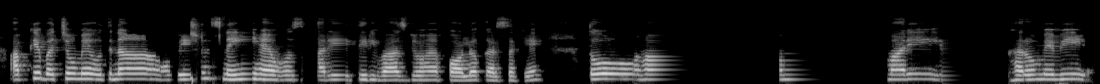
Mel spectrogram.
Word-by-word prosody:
अब 225 0 0
के 280 0 +3
बच्चों 245 +1 +1
में 255 0 +4
उतना 245 +1 +2 0.5
पेशेंस 275 +4 -3
नहीं 240 +2 +2
है, 225 -1 +6
वो 210 +1 -4
सारी 210 0 -5
रीति-रिवाज़ 200 -2 0
जो 205 0 -2
है, 205 0 +1
फॉलो 190 +1 +4
कर 190 -2 +1
सकें, 190 +2 -6 0.5
तो 245 0 +4 1.3
हमारी 230 0 -13 1.7
घरों 220 +2 +2
में 235 0 -1
भी, 240 -1 -2
230 Hz, 115 wpm, -19 LUFS, 205-240 Hz, 1.7 s, है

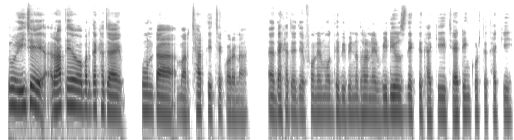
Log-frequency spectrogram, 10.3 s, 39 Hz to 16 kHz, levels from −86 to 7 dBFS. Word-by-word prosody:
তো 180 - -1 0.2
এই 170 - +6
যে 200 - +9 0.4
রাতেও 175 +2 +6
আবার 155 0 0
দেখা 155 0 +1
যায় 130 -2 +6 0.4
ফোনটা 135 -2 +2 0.3
আমার 120 -1 -4
ছাড়তে 140 -1 -3
ইচ্ছে 135 +2 -9
করে 115 -1 -4
না। 110 - -10 0.5
অ্যা 130 - -1
দেখা 130 0 -1
যায় 125 -1 -6
যে 120 - -4
ফোনের 125 -1 -6
মধ্যে 125 +1 -6
বিভিন্ন 120 +1 -7
ধরনের 120 -1 -4
videos 125 0 +1
দেখতে 125 +1 -5
থাকি, 115 +2 -5 0.2
chatting 120 +2 -1
করতে 125 0 -9
থাকি। 120 0 -9
125 Hz, 160 wpm, -25 LUFS, 120-135 Hz, 0.5 s, যে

